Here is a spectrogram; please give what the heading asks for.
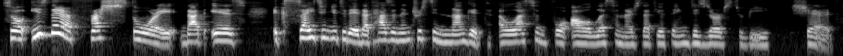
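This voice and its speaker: A woman's voice: fairly low pitch, measured pace, fairly bright tone. A woman from Kazakhstan hosting a live online show, enthusiastic and fond of repeating her welcomes. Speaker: show host.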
